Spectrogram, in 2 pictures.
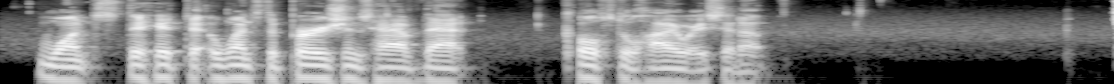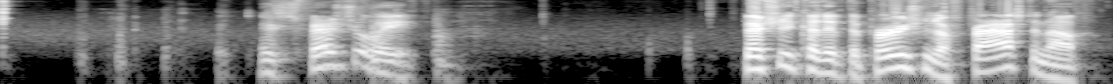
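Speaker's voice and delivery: chewing while speaking, mouth full. Commentating on the Persians and Hittites, talking while chewing. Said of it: "I'm chewing".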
